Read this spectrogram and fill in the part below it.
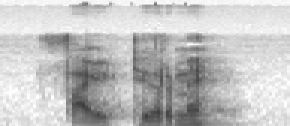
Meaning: nominative/accusative/genitive plural of Fallturm
- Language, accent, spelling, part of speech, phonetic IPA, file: German, Austria, Falltürme, noun, [ˈfalˌtʏʁmə], De-at-Falltürme.ogg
